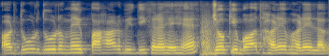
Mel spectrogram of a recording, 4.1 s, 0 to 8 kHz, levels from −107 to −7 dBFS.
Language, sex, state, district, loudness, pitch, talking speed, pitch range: Hindi, male, Maharashtra, Nagpur, -19 LUFS, 170 Hz, 220 wpm, 160-180 Hz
